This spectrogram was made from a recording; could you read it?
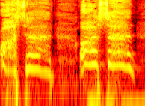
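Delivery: acted-out scream. Recounting calling a buddy after dislocating an arm snowboarding, retelling a scream. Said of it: "I'm screaming like".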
